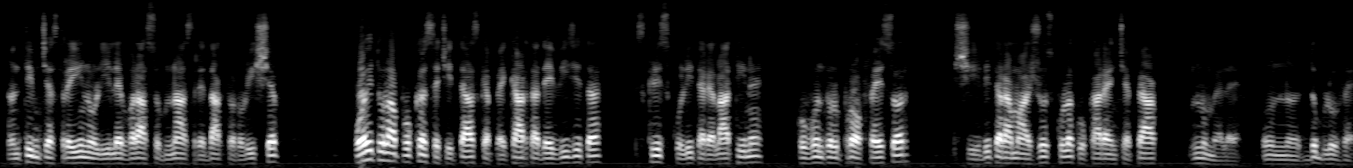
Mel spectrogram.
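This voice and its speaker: A man with a fairly low voice reads a literary novel aloud, steady and even. The recording is close and dry, with no room echo. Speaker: audiobook narrator. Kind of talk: literary audiobook narration.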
